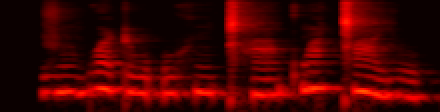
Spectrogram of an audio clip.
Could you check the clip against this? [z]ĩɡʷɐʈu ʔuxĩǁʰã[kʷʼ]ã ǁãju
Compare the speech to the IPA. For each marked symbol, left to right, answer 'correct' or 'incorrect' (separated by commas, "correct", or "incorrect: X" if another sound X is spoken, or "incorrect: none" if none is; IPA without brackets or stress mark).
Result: correct, correct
